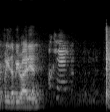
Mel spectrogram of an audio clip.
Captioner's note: on phone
